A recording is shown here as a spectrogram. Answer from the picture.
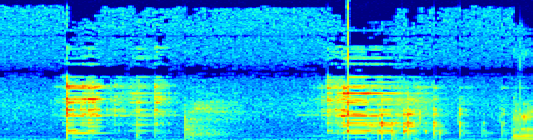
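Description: Bent quarter-inch steel plate clinking and ringing as it is handled: one sharp metallic clink about half a second in, then a quick run of clinks with ringing tones about two and a half seconds in.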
